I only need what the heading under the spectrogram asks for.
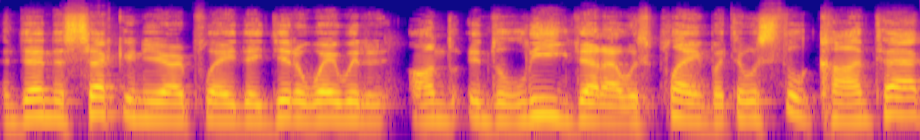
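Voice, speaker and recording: A man speaks with a New York accent. His pitch is fairly high, with ordinary pitch variation. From New York, Long Island. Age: 70s. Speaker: retired firefighter. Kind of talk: casual chat.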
